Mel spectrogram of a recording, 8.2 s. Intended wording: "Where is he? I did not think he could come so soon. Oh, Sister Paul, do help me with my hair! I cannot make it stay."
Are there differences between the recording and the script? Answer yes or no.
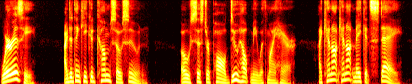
yes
